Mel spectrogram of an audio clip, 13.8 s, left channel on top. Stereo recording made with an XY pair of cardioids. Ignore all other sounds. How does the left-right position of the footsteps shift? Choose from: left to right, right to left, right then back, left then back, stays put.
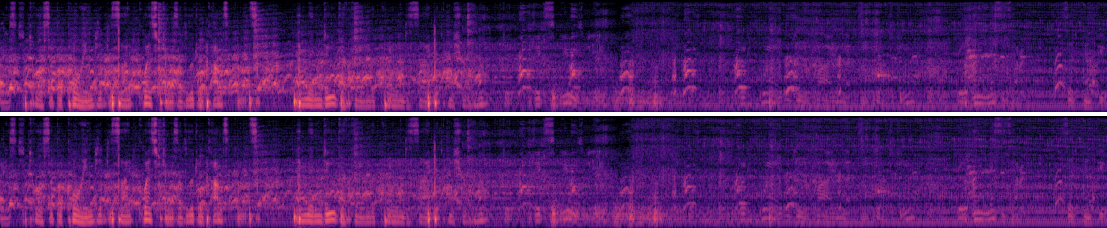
right then back.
